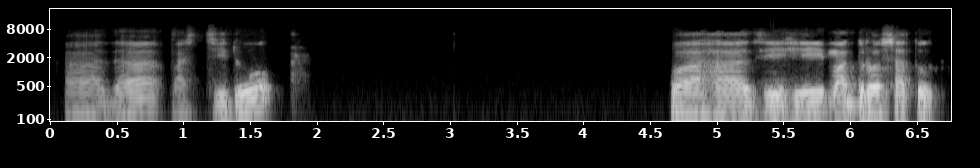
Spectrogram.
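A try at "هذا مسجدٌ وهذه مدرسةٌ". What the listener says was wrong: Kalau masjidu kurang tepat. Tambahkan tanwin. Hada masjidun. Wahadihi madrasatun. Kalau ada alif lamnya baru. Masjidu. Al madrasatu. Kalau tanpa alif lam, masjidun.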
